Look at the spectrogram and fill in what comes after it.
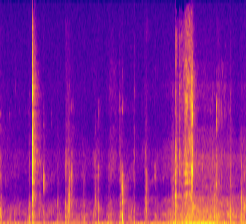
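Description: Close-up chewing and mouth sounds of a person eating rice with goat-meat soup, with a sharp click about half a second in. Near the end a metal spoon scoops and scrapes in the ceramic bowl.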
